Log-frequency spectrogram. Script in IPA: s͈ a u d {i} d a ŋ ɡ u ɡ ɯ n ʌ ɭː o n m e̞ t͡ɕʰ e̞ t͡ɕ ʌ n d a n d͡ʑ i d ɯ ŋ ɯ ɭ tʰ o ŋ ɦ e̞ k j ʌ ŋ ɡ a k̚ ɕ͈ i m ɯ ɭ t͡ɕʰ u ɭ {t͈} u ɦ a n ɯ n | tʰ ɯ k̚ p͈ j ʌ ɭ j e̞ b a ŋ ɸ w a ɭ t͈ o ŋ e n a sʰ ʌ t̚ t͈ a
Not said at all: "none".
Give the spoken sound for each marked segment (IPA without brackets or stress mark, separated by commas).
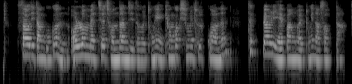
i, k͈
